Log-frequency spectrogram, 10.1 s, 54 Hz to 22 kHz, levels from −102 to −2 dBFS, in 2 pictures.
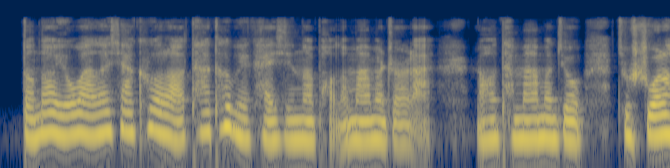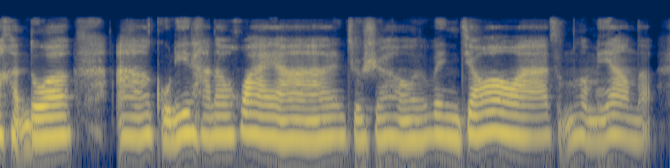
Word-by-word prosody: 等 160 -1 0
到 195 +1 +3
游 180 -1 +2
完 185 -2 +2
了 195 +2 +2
下 200 -1 -1
课 205 -1 0
了， 150 -4 +2
他 195 +5 -4
特 240 +4 +1
别 170 -6 0
开 150 -1 -3
心 150 0 -3
地 150 -1 +1
跑 - - -9
到 130 - -4
妈 145 0 +1
妈 150 0 +1
这 140 -2 -4
儿 130 - -3
来， - - -4 0.3
然 - - -4
后 155 - 0
他 155 - -6
妈 155 0 +2
妈 160 0 +2
就 155 -2 0 0.2
就 - - -5
说 175 +1 +3
了 185 - +6
很 185 - -1
多， 170 +2 +5 0.3
啊， 170 +1 -1
鼓 150 -5 -4
励 175 +7 +2
他 175 -3 -1
的 175 0 -1
话 190 -1 +3
呀， 155 -2 +2 0.2
就 155 -1 -6
是 160 +1 -4
很 155 -1 -3
为 180 -1 -1
你 165 -2 -2
骄 180 +3 0
傲 200 0 +5
啊， 170 -1 +2
怎 - - -15
么 165 - -9
怎 170 - -6
么 150 - -7
样 170 -1 -3
的， 150 - -11
170 Hz, 315 characters per minute, -25 LUFS, 155-180 Hz, 0.3 s, 了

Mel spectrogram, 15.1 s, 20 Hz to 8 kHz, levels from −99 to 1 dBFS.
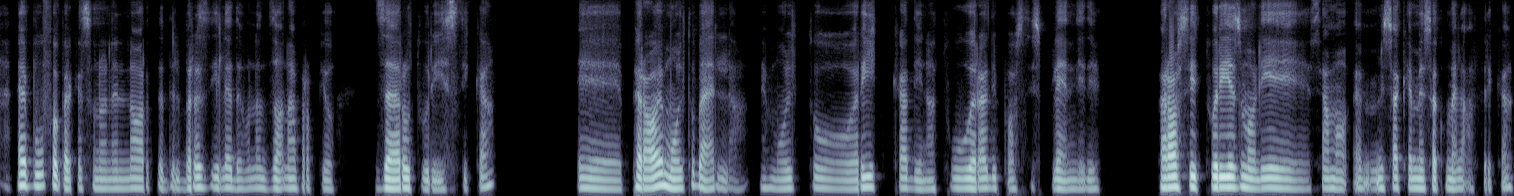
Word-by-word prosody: è 185 0 +6
buffo 175 0 +1
perché 145 -1 -3
sono 145 -1 -6
nel 140 0 -4
Nord 145 +1 -5
del 135 +1 -10
Brasile 150 +1 -2
ed 145 - -3
è - - -5
una 145 +1 -6
zona 145 +1 -3
proprio 140 -3 -12 0.4
0 140 0 +5
turistica, 130 +5 -8 0.8
e 140 -3 -2
però 150 -3 +5
è 175 - +8
molto 150 0 +3
bella, 140 -3 -5
è 150 - -12
molto 140 -1 -6
ricca 155 +1 -2
di 135 -2 -6
natura, 145 +2 -1
di 150 0 -6
posti 135 +1 -14
splendidi. 135 -1 -6 0.6
Però 155 +1 +8
sì, 160 0 +3
turismo 160 -2 +7
lì 140 -2 +1
siamo, 135 0 -5
ehm, - - -7
mi 145 - -1
sa 150 +1 -2
che 150 0 -6
è - - 0
messa 145 0 0
come 140 -1 -4
l'Africa. 135 +2 -10
145 Hz, 160 wpm, -25 LUFS, 135-150 Hz, 0.8 s, è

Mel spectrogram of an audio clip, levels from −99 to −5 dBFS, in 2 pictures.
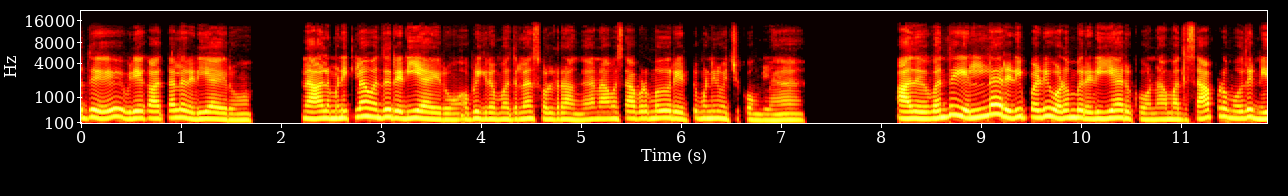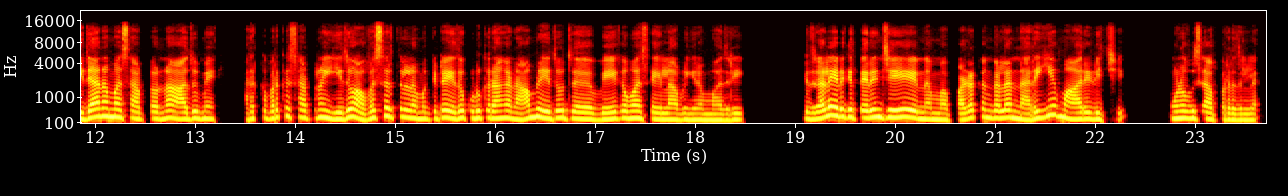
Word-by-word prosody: வந்து 235 0 +2 0.3
விடியக் 215 +2 +1
காத்தால 225 +2 0
ரெடி 190 0 -1
ஆயிரும். 170 -2 -2 0.6
4:00 205 +1 +4
மணிக்கெல்லாம் 245 +5 +2
வந்து 240 +1 +2
ரெடி 210 +1 +3
ஆயிரும் 175 -2 -1
அப்படிங்கற 190 0 -1
மாதிரிலாம் 185 +2 -2
சொல்றாங்க. 185 -2 -3 0.2
நாம 195 +1 -2
சாப்பிடும்போது 205 +1 -1
ஒரு 205 - +1
8:00 175 +4 -11
மணின்னு 210 0 0
வச்சுக்கோங்களேன். 165 -2 -5 1.2
அது 205 0 +4 0.2
வந்து 245 +8 +2 0.2
எல்லாம் 285 +8 +5
ரெடி 240 +3 +2
பண்ணி, 240 +2 +2
உடம்பு 230 +2 +2
ரெடியா 200 +3 +2
இருக்கும். 185 -3 -4
நாம 185 0 -2
அது 170 -2 -7
சாப்பிடும்போது 235 0 +1
நிதானமா 245 +6 +3
சாப்பிட்டோம்னா 205 +1 -3
அதுவுமே 200 0 -3 0.3
பறக்க 200 +3 -8
பறக்கச் 235 +4 -5
சாப்டம்னா, 230 +1 -3
ஏதோ 220 +6 +2
அவசரத்துல 230 +4 -1
நம்மகிட்ட 200 +2 -3
ஏதோ 215 +2 0
குடுக்குறாங்க. 215 +1 -1
நாம 220 +7 +1
ஏதோ 215 +2 -3 0.5
வேகமா 210 +3 0
செய்யலாம் 180 -2 -2
அப்படிங்கிற 175 0 -4
மாதிரி. 165 +2 -4 0.7
இதனால 210 +9 +3
எனக்குத் 240 -5 -1
தெரிஞ்சு 235 +1 +3 0.3
நம்ம 180 -1 -2
பழக்கங்கள 225 +4 -2
எல்லாம் 225 -3 +1
நிறைய 215 - -1 0.2
மாறிடுச்சு, 190 -2 -2 0.6
உணவு 215 0 0
சாப்பிடுறதுல. 175 -2 -4
205 Hz, 145 wpm, -23 LUFS, 185-225 Hz, 1.2 s, எல்லாம்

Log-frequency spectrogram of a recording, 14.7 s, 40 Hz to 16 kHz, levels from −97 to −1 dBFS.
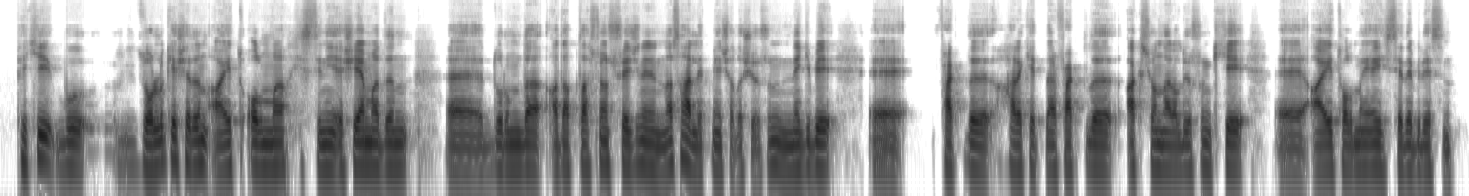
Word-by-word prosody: Peki, 125 -5 +1
bu 105 +10 -2 0.4
z - - -21
zorluk 105 +4 +3
yaşadığın, 115 -3 +2
ait 100 +2 +2
olma 105 0 +3
hissini 100 0 -2
yaşayamadığın, 100 0 +2 0.4
eee, 90 -1 0
durumda 100 0 +2
adaptasyon 100 +3 +1
sürecini 105 -2 0
nasıl 110 +2 0
halletmeye 95 0 +2
çalışıyorsun? 95 +2 -6 0.2
Ne 95 - +3
gibi, 105 +1 +1 0.4
eee, - - -1 0.4
farklı 95 -2 +1
hareketler, 100 -1 -1
farklı 100 0 +1
aksiyonlar 95 -2 +1
alıyorsun 95 +1 -3
ki, 100 +2 -1 0.3
eee, 90 0 -1
ait 100 +1 +1
olmayı 100 0 +1
hissedebilesin? 95 -3 -3
100 Hz, 120 wpm, -25 LUFS, 95-105 Hz, 0.4 s, zorluk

